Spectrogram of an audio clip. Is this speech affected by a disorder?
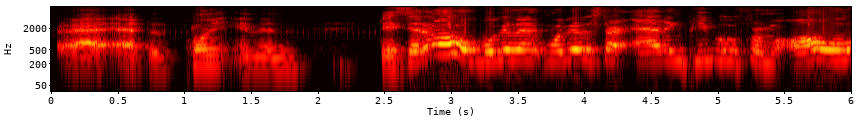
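Yes: cerebral palsy; voice goes up and down.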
